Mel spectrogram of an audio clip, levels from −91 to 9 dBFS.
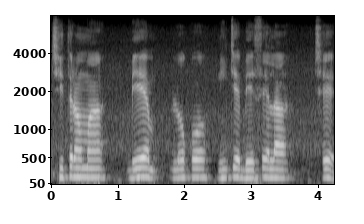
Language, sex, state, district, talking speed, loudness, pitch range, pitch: Gujarati, male, Gujarat, Gandhinagar, 85 wpm, -18 LUFS, 145-155 Hz, 155 Hz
